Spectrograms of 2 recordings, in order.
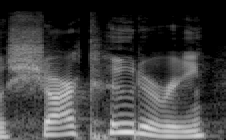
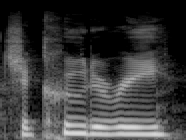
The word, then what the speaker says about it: charcuterie: word for 45 minutes so charcuterie that's what her channel is about not chikutari not chikira not churros charcuterie so thank you jordan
